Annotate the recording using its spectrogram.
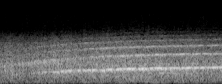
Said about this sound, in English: Now the siren.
